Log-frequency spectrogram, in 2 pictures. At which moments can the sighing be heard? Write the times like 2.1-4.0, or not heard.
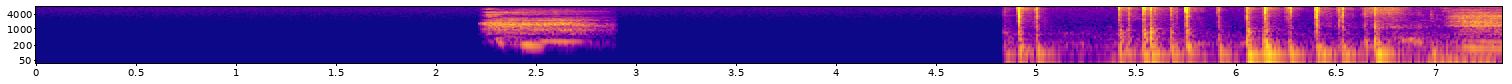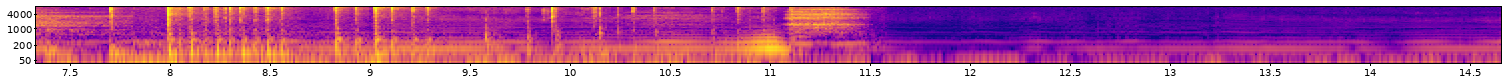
2.2-2.9, 7.0-7.8, 9.8-11.5.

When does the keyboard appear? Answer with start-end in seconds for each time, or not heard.
4.8-11.4.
